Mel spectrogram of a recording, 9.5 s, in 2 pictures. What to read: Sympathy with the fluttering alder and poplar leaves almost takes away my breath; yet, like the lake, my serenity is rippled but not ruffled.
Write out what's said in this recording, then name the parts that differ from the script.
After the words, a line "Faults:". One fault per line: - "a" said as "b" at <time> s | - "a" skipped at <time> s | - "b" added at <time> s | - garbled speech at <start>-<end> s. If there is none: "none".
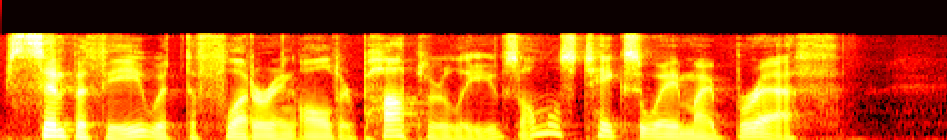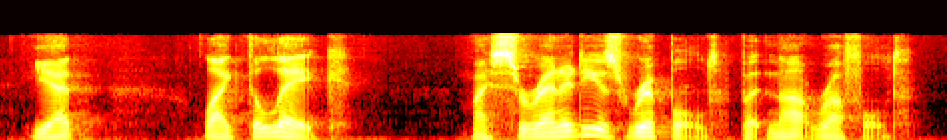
Sympathy with the fluttering alder poplar leaves almost takes away my breath; yet, like the lake, my serenity is rippled but not ruffled.
Faults:
- "and" skipped at 1.8 s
